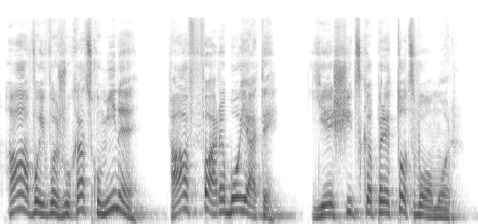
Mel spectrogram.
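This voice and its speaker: A man voicing a furious, tyrannical dying old prince with a hoarse, frightened shout. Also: sits high, animated, pitched above the performer's own voice. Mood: raging.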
